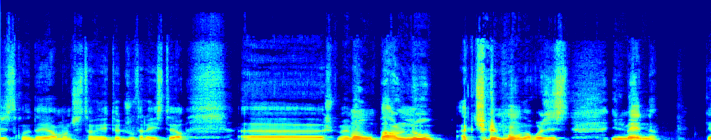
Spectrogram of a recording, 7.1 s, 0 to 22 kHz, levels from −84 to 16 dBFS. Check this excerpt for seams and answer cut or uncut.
cut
